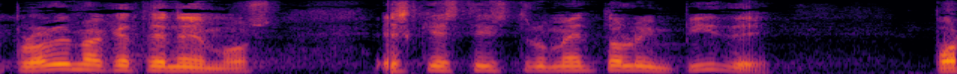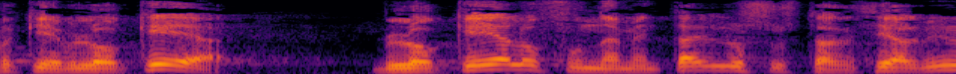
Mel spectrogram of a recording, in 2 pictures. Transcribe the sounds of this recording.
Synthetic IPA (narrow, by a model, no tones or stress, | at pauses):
lpɾoβle̞make̞t̪e̞nẽ̞mo̞s | e̞skeest̪einst̪ɾumẽnt̪o̞loimpiðḛ | po̞ɾke̞βlo̞ke̞a̰ | βlo̞kealo̞fund̪amẽnt̪alilo̞sust̪an̟θjalmi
